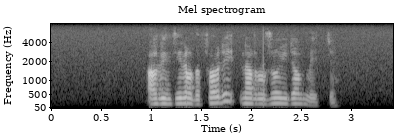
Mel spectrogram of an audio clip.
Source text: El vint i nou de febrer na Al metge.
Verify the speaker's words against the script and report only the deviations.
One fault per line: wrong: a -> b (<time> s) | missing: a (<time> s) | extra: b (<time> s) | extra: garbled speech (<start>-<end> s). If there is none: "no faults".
extra: Rosó irà (2.1 s)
